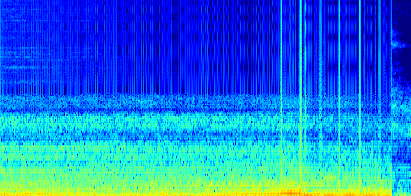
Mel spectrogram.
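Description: Snowmobile engine running steadily under load as the sled ploughs through deep powder, with a quick series of sharp clicks near the end before the sound cuts off abruptly.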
